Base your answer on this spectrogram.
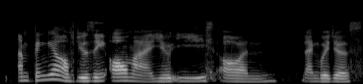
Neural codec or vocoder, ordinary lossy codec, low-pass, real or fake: codec, 16 kHz, 4 kbps, X-Codec, HuBERT features, trained on general audio; none; none; fake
